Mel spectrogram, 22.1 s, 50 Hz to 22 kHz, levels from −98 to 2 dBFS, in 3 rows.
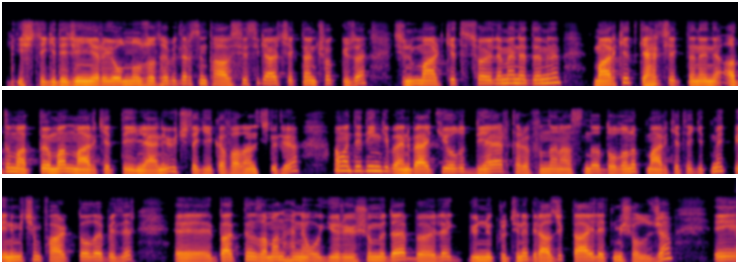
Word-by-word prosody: işte, 145 - 0
gideceğin 135 +3 +4
yere 150 0 +5
yolunu 150 +1 +4
uzatabilirsin 155 +3 -1
tavsiyesi 155 +4 -1
gerçekten 165 -1 0
çok 175 +1 -7
güzel. 160 +9 -2 0.3
Şimdi 150 +1 0
marketi 160 +2 +1
söyleme 180 +2 +1
nedenim 185 +4 +1 0.3
market, 155 +8 +4
gerçekten, 155 +1 +1
hani, 150 0 +3
adım 155 +4 +1
attığım 155 +2 +3
an 165 +1 +5
marketteyim. 135 -3 +1
Yani, 115 +3 +2
3 180 +1 -5
dakika 135 +1 -2
falan 140 +2 0
sürüyor 140 - -4 0.4
ama 215 -1 +1
dediğin 210 0 +2
gibi, 190 -6 -2
hani, 135 -1 +3
belki 150 +1 +3
yolu 160 -3 -2
diğer 165 +4 0
tarafından 150 0 -3
aslında 145 +1 -3
dolanıp 150 +4 -2
markete 140 +1 -2
gitmek 175 +7 -7
benim 150 +2 +2
için 170 +1 -4
farklı 140 +1 -1
olabilir. 155 +2 -2 0.4
Eee, 120 0 0
baktığın 155 +2 +2
zaman, 150 +1 +1
hani, 155 -1 0
o 145 0 -2
yürüyüşümü 145 +1 -1
de, 165 +1 +2
böyle, 140 +3 -1 0.2
günlük 150 -1 -1
rutine 145 +5 -2
birazcık 140 +5 0
dâhil 150 0 +3
etmiş 145 0 -3
olacağım. 125 - -2 0.4
Eee, 155 - +1
150 Hz, 150 wpm, -23 LUFS, 140-165 Hz, 0.4 s, yere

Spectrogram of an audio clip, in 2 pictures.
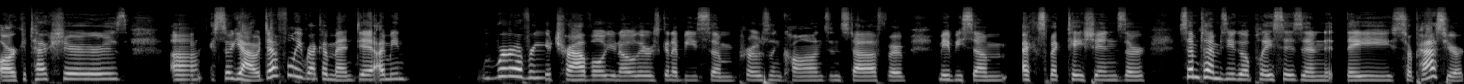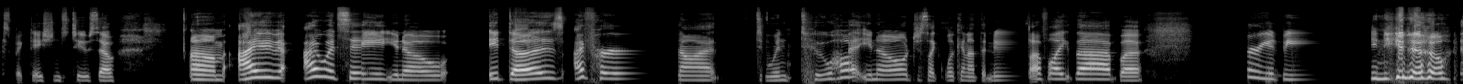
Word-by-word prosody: architectures. 245 +4 0 0.4
Uh, 220 0 0 0.2
so 280 - -1
yeah, 255 -9 +5
I - - +2
would 190 - -4
definitely 395 +1 +2
recommend 230 -6 -1
it. 220 -1 +5
I 225 - +2
mean, 250 +1 -6 0.7
wherever 335 +2 +2
you 270 -6 -5
travel, 210 -1 +2
you 210 -1 -8
know, 195 +1 -3
there's 200 -1 -5
gonna 200 -2 -2
be 195 0 -6
some 180 0 -4
pros 200 -2 -6
and 200 -1 -14
cons 195 0 -6
and 195 -1 -15
stuff 190 0 0
or 185 0 -2 0.3
maybe 220 -2 0
some 195 -1 -1 0.2
expectations, 210 -2 0
or, 195 0 -4 0.3
sometimes 330 -7 +2
you 245 - -2
go 230 -2 -1
places 220 -1 -2
and 190 -1 -2
they 195 0 +1
surpass 200 - +3
your 180 -4 -2
expectations 185 -1 -10
too. 190 -2 -7
So, 175 -1 -1 0.8
um, 220 -2 +4
I 300 +8 +7
w 310 - +2 0.2
I 360 +2 +5
would 335 -3 0
say, 255 -3 +1
you 225 -2 -4
know, 205 -1 -3 0.4
it 255 -3 +2
does 255 +5 +5
I've 340 - -1
heard 260 -1 -1 0.4
not 200 +2 -2 0.5
doing 190 +2 -10
too 230 +3 -8
hot, 330 +6 -1
you 225 - -5
know, 230 +1 -3
just 200 -3 -4
like 190 - -8
looking 195 -1 -10
at 175 - -6
the - - -11
news 195 0 -8
and 195 0 -29
stuff 255 +4 -3
like 250 -1 -2
that, 245 -1 +4
but 185 0 +1 1.0
I'm 340 - -1
sure 315 - +1
you'd 255 -5 -1
be, 220 -1 -4 0.5
y 275 - -1 0.2
you 325 -1 +11
know 275 -4 +6
220 Hz, 160 wpm, -21 LUFS, 195-255 Hz, 1.0 s, you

